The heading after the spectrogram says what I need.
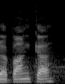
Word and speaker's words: ABANCA: of this one the the upgraded newly upgraded ah bunka galicia classic surf Pro I finally figured out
